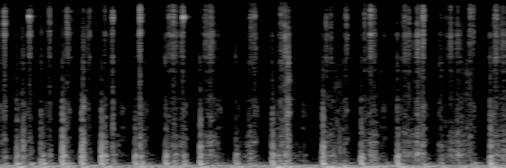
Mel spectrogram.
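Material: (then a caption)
Plaster. A metal chisel scrapes a solid pink plaster block around a buried bone piece in a rapid series of short, gritty strokes. Each stroke is a brief dry rasp with bright, high hiss over a steady low rumble, with almost no ring between scrapes.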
